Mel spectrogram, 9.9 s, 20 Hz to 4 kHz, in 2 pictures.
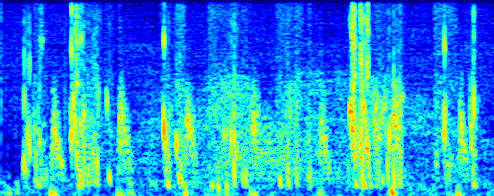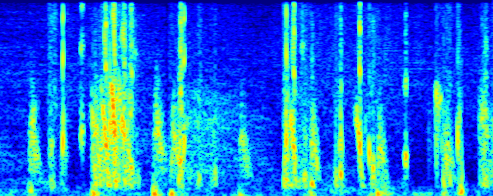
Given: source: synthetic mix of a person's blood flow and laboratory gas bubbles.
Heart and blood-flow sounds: Doppler ultrasound of blood flow; subclavian vein
0.20-0.49 s: bubbles
0.68-1.13 s: bubbles
1.17-1.22 s: bubbles
1.59-1.87 s: bubbles
2.07-2.50 s: bubbles
2.75-3.19 s: bubbles
3.44-4.05 s: bubbles
4.33-4.58 s: bubbles
4.67-4.88 s: bubbles
5.42-5.62 s: bubbles
5.73-5.78 s: bubbles
5.83-6.38 s: bubbles
6.68-6.81 s: bubbles
6.91-6.96 s: bubbles
7.04-7.12 s: bubbles
7.77-8.12 s: bubbles
8.28-8.39 s: bubbles
8.46-8.73 s: bubbles
8.96-9.04 s: bubbles
9.28-9.55 s: bubbles
9.71-9.88 s: bubbles
From the record:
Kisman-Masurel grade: 243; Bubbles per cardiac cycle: several, 3 to 8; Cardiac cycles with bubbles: 100%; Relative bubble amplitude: loud (0.450 to 0.775); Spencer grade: 3 (all of the cardiac periods contain showers or single bubble signals, but not dominating or overriding the cardiac motion signals); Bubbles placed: anywhere in the cardiac cycle

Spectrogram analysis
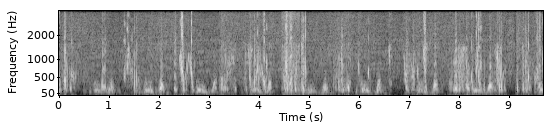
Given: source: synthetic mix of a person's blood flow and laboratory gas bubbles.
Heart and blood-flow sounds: Doppler ultrasound of blood flow; precordium
0.05-0.36 s: bubbles
0.81-0.98 s: bubbles
1.28-1.61 s: bubbles
2.28-2.71 s: bubbles
3.19-3.54 s: bubbles
3.69-4.17 s: bubbles
4.44-4.96 s: bubbles
5.46-5.85 s: bubbles
5.95-6.03 s: bubbles
6.15-6.23 s: bubbles
6.57-6.65 s: bubbles
6.87-7.20 s: bubbles
7.26-7.37 s: bubbles
7.76-8.53 s: bubbles
8.65-8.95 s: bubbles
9.11-9.21 s: bubbles
9.24-9.46 s: bubbles
9.49-9.69 s: bubbles
From the record:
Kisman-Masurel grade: 243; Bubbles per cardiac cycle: several, 3 to 8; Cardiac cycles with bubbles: 100%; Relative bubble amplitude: loud (0.450 to 0.775); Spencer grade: 3 (all of the cardiac periods contain showers or single bubble signals, but not dominating or overriding the cardiac motion signals); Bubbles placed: only in the low amplitude regions of the cardiac cycle

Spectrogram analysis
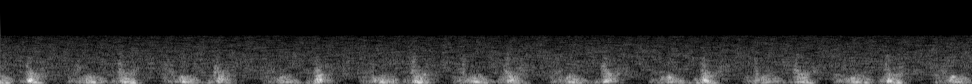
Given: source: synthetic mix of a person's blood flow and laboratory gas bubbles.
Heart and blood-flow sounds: Doppler ultrasound of blood flow; precordium
no bubbles
From the record:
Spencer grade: 0 (complete lack of bubble signals)

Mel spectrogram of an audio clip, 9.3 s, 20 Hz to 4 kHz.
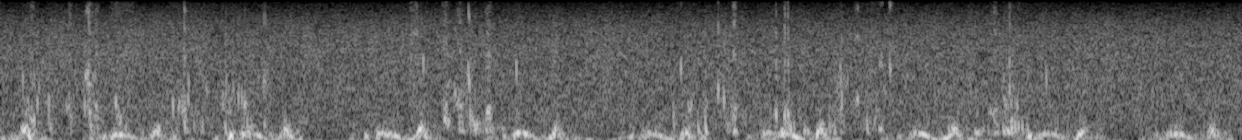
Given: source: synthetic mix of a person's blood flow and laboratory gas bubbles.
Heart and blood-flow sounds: Doppler ultrasound of blood flow; precordium
0.14-0.42 s: bubbles
0.48-0.55 s: bubbles
0.60-0.77 s: bubbles
0.82-1.00 s: bubbles
1.25-2.03 s: bubbles
3.06-3.22 s: bubbles
3.27-3.79 s: bubbles
3.84-3.91 s: bubbles
5.01-5.61 s: bubbles
5.68-6.11 s: bubbles
6.21-6.71 s: bubbles
7.10-7.16 s: bubbles
7.28-7.75 s: bubbles
7.80-7.88 s: bubbles
From the record:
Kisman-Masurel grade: 332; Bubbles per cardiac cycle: rolling drumbeat, 9 or more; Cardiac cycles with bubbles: 50 to 99%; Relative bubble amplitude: moderate (0.250 to 0.450); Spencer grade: 3 (all of the cardiac periods contain showers or single bubble signals, but not dominating or overriding the cardiac motion signals); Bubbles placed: anywhere in the cardiac cycle

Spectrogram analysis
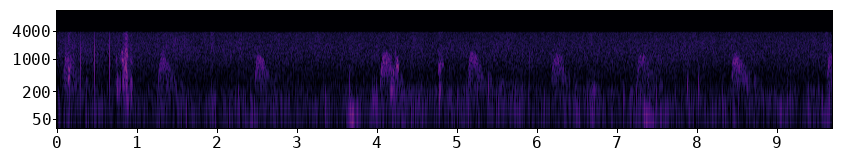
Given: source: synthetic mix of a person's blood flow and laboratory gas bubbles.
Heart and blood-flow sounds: Doppler ultrasound of blood flow; subclavian vein
0.12-0.18 s: bubbles
0.72-0.95 s: bubbles
4.14-4.27 s: bubbles
4.75-4.83 s: bubbles
From the record:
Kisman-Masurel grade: 123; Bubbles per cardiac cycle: 1 to 2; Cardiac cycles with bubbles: 10 to 50%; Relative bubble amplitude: loud (0.450 to 0.775); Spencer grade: 2 (many but less than half of the cardiac periods contain bubble signals, singularly or in groups); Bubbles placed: anywhere in the cardiac cycle

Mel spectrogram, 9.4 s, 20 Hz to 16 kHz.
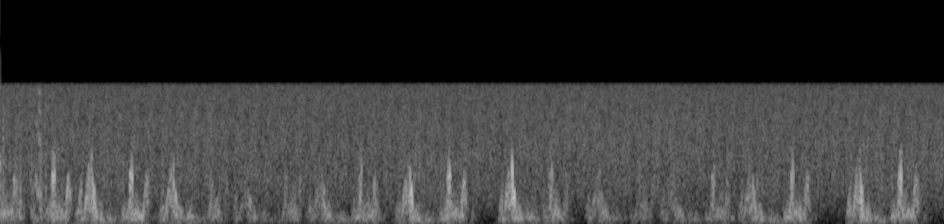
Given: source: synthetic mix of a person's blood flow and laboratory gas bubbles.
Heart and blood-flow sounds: Doppler ultrasound of blood flow; precordium
0.00-0.26 s: bubbles
0.30-0.47 s: bubbles
0.50-0.57 s: bubbles
From the record:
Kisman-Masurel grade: 221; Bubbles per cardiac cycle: several, 3 to 8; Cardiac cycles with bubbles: 10 to 50%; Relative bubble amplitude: barely perceptible (0.100 to 0.250); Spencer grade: 2 (many but less than half of the cardiac periods contain bubble signals, singularly or in groups); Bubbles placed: only in the low amplitude regions of the cardiac cycle

